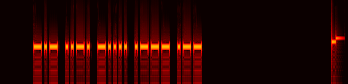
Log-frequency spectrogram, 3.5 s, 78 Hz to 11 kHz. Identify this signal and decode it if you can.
Morse code, heard as a keyed tone, about 42 wpm, 700 Hz. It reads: KF6JW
